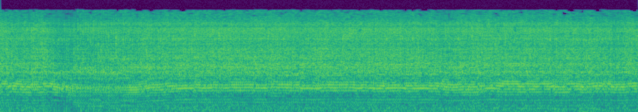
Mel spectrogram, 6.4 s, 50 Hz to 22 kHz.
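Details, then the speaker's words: Samurai 40cc two-stroke with new heat-sinked CDI, ignition advance being adjusted by laptop: tiny engine screams at a steady high buzz but won't rev up and sputters; ignition advance suspected too late. "so it's kind of promising it seems to start better and run more stable but it doesn't rev up and sputters ignition advance is probably too late"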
